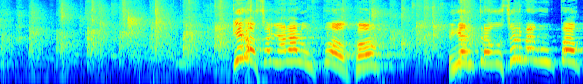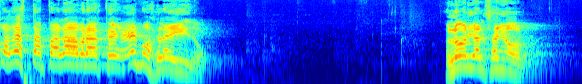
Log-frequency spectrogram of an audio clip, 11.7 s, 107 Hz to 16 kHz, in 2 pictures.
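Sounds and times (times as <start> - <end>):
church audience clapping during a sermon: 0.0 - 5.4
speech: 2.3 - 3.9, 4.5 - 8.0, 10.3 - 11.2.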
